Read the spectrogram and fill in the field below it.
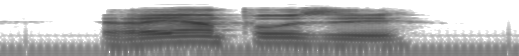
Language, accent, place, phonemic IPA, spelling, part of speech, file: French, France, Lyon, /ʁe.ɛ̃.po.ze/, réimposer, verb, LL-Q150 (fra)-réimposer.wav
- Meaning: to reimpose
